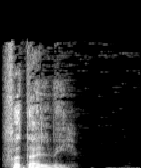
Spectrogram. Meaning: 1. fate 2. inevitable 3. fatal
- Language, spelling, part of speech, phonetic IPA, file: Russian, фатальный, adjective, [fɐˈtalʲnɨj], Ru-фатальный.ogg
